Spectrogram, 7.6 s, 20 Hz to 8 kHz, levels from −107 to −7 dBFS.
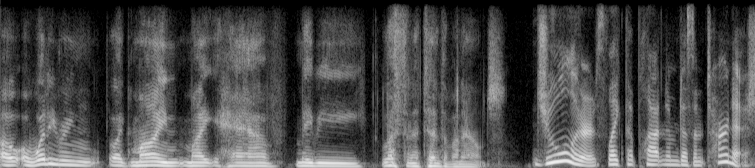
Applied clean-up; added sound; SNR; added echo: none; none; none; none.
